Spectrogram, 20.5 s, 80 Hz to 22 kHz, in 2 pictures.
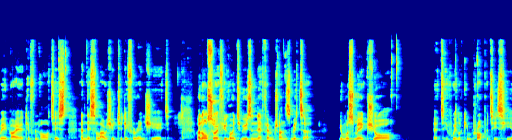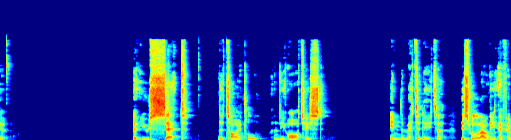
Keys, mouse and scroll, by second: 1.2 click, 5.6 right click, 7.8 click, 9.5-10.4 drag, 11.6 click, 14.2 click.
